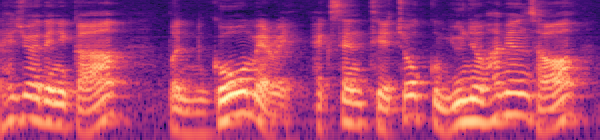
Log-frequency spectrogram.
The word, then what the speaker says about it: Montgomery: T가 발음이 안 되죠. 근데 자세히 들어보면 들리나요? 약간 원래는 발음이 안 되는데 발음 소리가 잘 들리지 않아요. 근데 원어민들은 T를 발음하는 곳에 정확하게 혀가 딱 들어가 있어요. 그래서 우리는 발음이 안 되는 것처럼 들리지만 사실은 혀는 이미 발음을 하고 있다라는 거죠. 소리만 안 날 뿐이에요. 그래서 캐치하는데 조금 어려워요.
